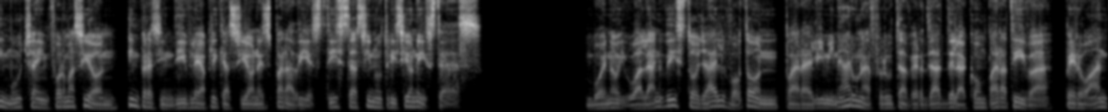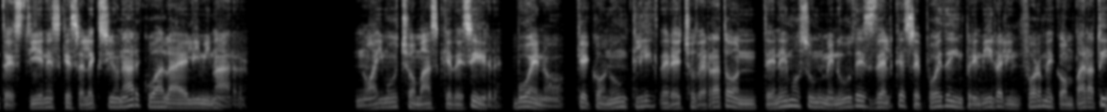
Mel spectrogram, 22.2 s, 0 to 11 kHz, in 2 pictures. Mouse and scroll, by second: 10.2-11.3 right drag, 11.7 click, 13.0-14.0 drag, 17.9 click.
